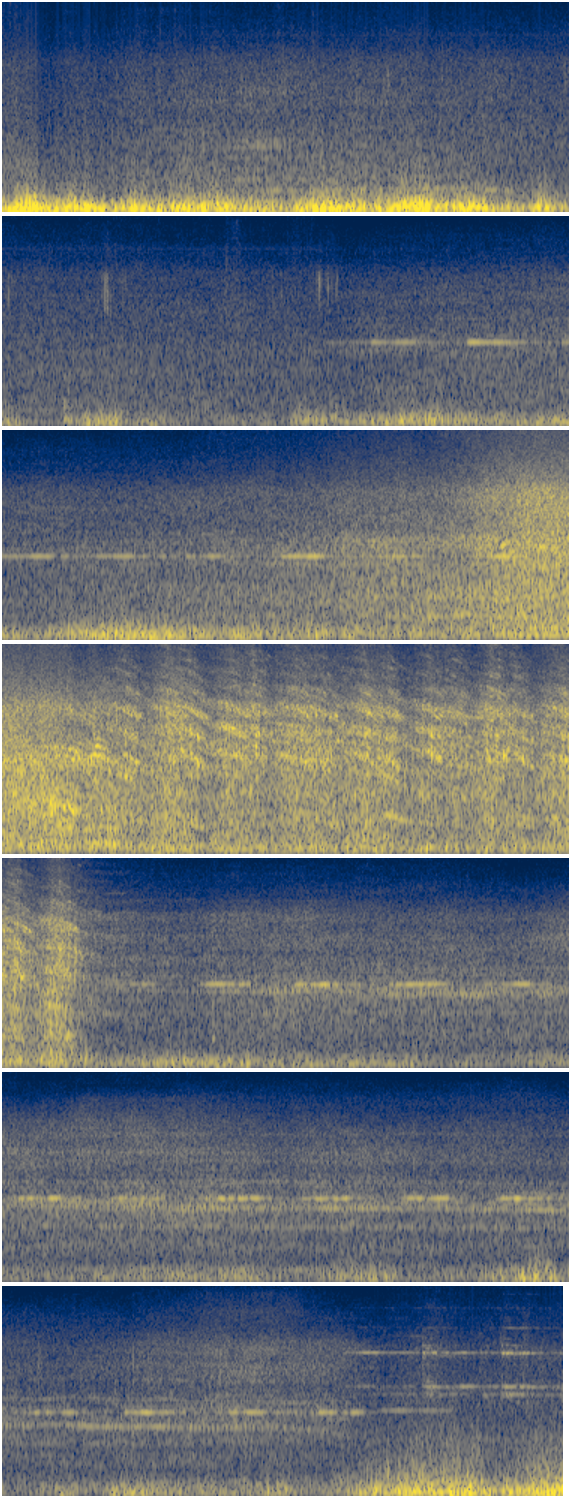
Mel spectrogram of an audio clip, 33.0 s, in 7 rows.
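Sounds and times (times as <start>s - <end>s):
faint electronic beep: 7.6s - 12.2s, 20.0s - 31.8s
train wheels clattering over rails: 11.7s - 21.6s.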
